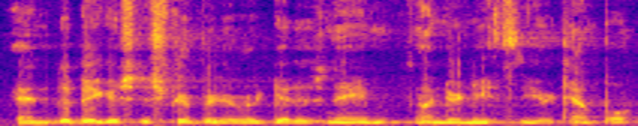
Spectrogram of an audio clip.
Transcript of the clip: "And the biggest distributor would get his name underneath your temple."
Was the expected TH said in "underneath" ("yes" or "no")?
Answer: yes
